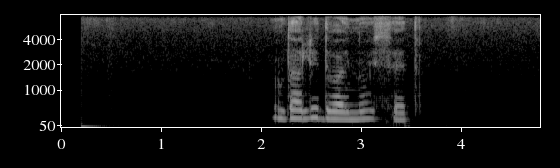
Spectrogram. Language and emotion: Russian, neutral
